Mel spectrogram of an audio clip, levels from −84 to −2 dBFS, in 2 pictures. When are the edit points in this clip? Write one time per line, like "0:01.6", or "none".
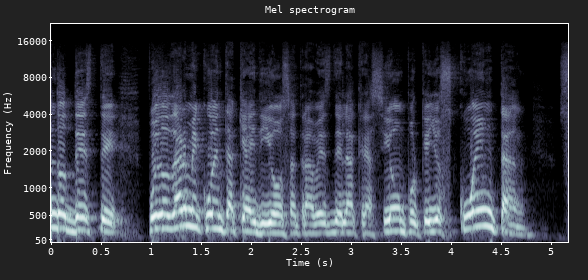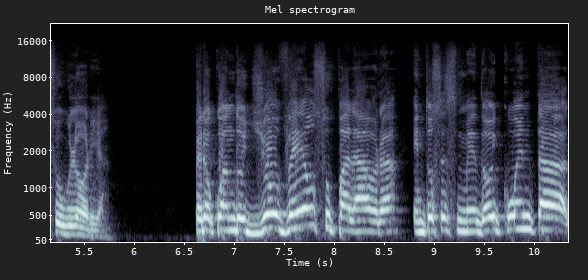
none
